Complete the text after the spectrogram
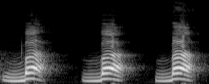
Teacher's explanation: Ada udara yang keluar? Ternyata udaranya tertahan. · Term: udara tertahan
